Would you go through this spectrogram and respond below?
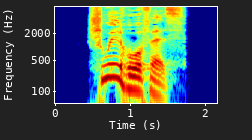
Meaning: genitive singular of Schulhof
- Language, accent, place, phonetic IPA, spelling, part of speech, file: German, Germany, Berlin, [ˈʃuːlˌhoːfəs], Schulhofes, noun, De-Schulhofes.ogg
